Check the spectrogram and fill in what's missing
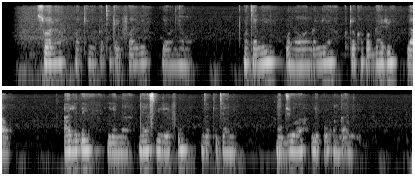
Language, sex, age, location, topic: Swahili, male, 18-24, Nairobi, government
